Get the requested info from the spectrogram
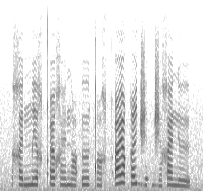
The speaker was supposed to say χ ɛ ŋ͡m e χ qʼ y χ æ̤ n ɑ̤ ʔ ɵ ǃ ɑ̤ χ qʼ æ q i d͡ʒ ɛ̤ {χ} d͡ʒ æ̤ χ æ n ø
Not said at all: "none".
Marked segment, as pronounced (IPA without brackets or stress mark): ʔ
